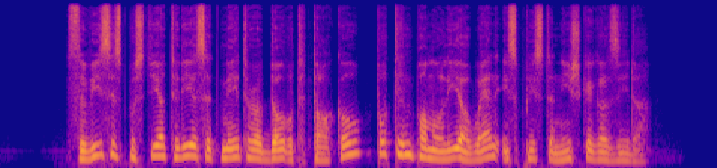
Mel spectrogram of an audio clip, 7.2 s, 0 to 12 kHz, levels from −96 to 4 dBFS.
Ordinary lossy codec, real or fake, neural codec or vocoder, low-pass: none; fake; codec, 16 kHz in and 24 kHz out, 0.4 kbps, LongCat-Audio-Codec, two codebook decoder; 10.8 kHz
